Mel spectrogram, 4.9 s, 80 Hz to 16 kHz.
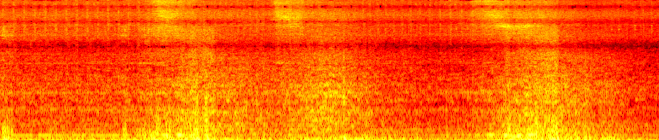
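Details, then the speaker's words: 1985 Porsche 928S V8 after replacing the fuel injectors, running with the air cleaner off. Touching an injector connector makes the idle rough, dipping and surging, before the engine dies. A loose injector connector is the cause. "And then it kills. So something's going on with this injector."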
